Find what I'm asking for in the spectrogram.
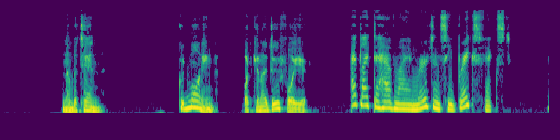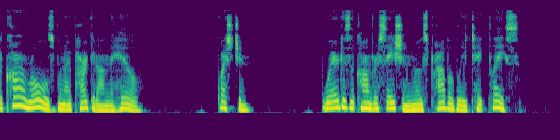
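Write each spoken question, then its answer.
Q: Where does the conversation most probably take place?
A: At a car repair shop.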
